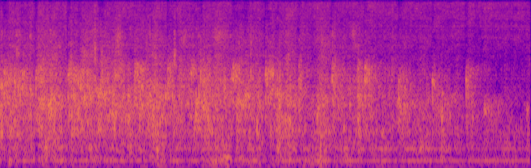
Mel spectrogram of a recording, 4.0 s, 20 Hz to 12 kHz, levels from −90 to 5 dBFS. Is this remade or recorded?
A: remade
